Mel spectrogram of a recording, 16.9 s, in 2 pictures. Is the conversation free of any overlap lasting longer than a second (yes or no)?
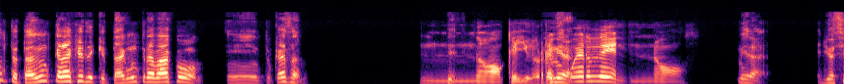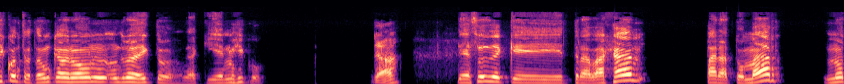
yes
